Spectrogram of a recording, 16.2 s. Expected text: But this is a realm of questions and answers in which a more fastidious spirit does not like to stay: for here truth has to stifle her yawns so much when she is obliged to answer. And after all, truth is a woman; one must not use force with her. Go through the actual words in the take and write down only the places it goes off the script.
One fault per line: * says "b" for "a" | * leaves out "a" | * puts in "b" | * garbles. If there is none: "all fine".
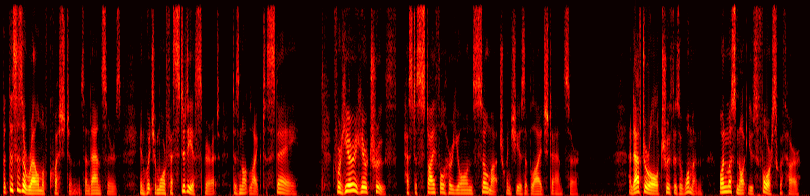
* puts in "here"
